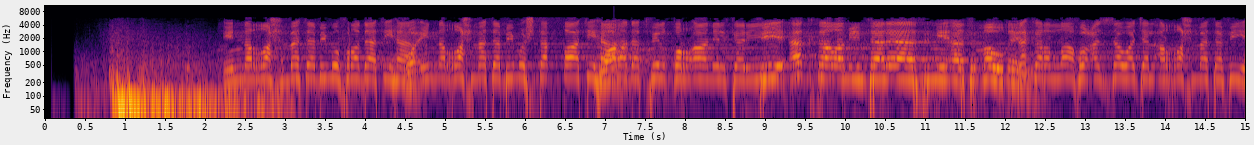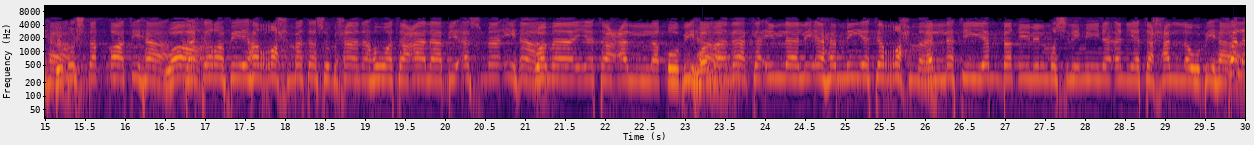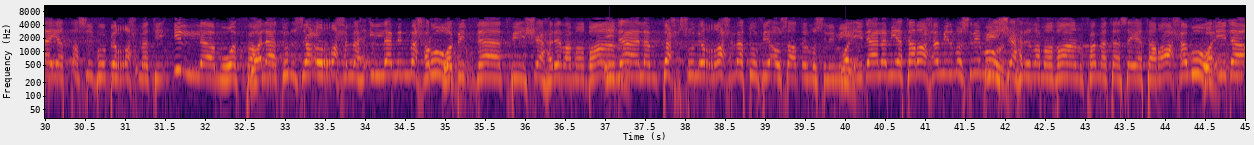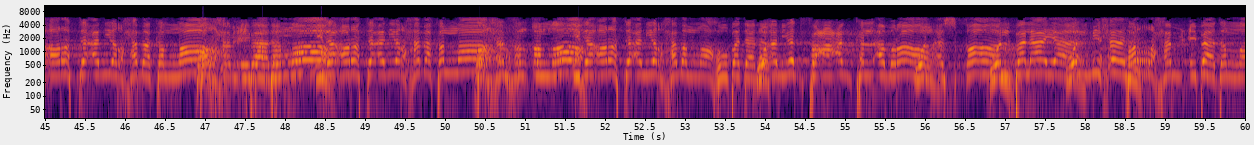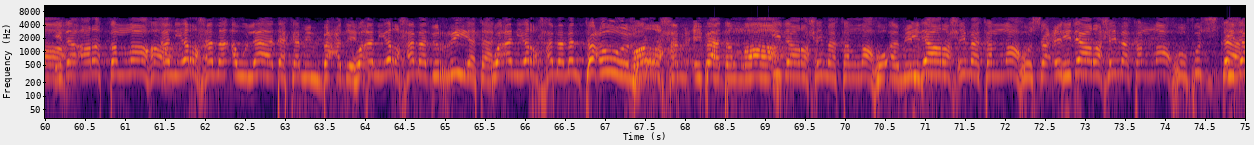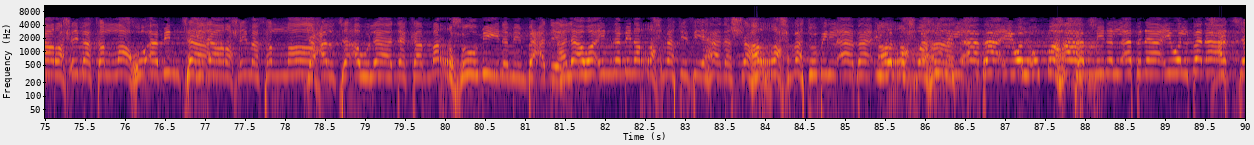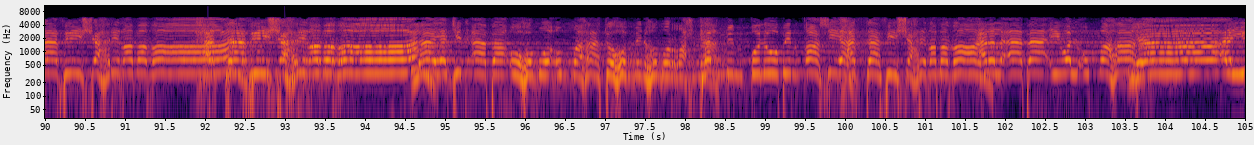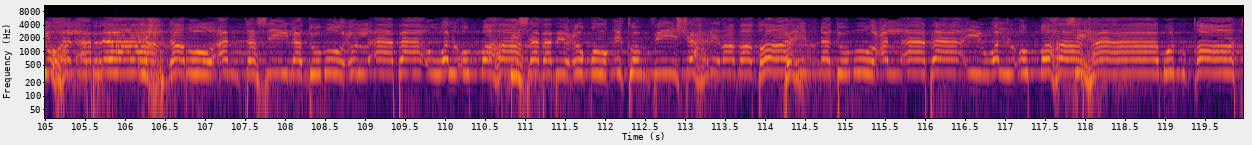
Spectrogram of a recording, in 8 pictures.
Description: خطبة
أُلقيت بدار الحديث للعلوم الشرعية بمسجد ذي النورين ـ اليمن ـ ذمار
